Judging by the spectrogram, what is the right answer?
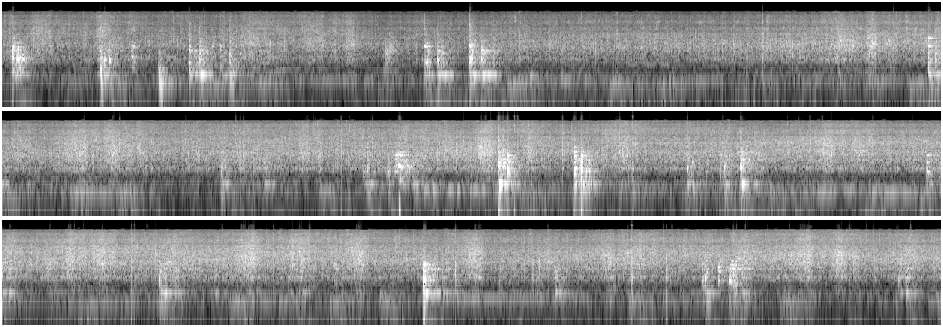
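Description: Cow tongue stir-fry sizzling in a hot steel wok as it is tossed with a metal ladle. The ladle scrapes and knocks against the pan many times at irregular intervals over a steady sizzle.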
